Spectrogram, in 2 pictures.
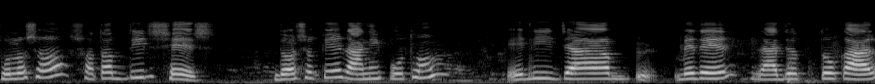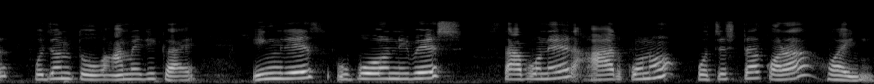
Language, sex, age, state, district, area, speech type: Bengali, female, 60+, West Bengal, Howrah, urban, read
